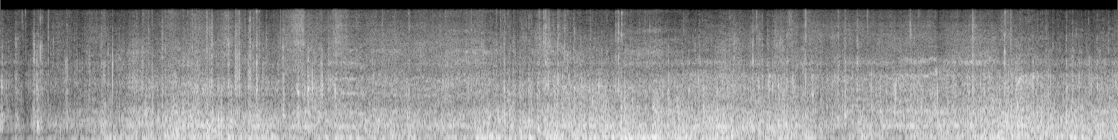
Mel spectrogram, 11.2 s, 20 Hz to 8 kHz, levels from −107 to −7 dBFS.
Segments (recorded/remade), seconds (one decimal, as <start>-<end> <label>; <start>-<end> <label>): 0.0-1.3 recorded; 1.3-4.8 remade; 4.8-7.1 recorded; 7.1-10.2 remade; 10.2-11.2 recorded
